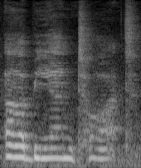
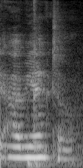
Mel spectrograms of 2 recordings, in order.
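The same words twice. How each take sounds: First: "a bien taught" slowly, word by word as written; spelling pronunciation. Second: "a bientôt" as one French phrase; French pronunciation. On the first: Showing how the French looks, slow spelling pronunciation. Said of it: "It looks like". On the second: Quoting a favorite French phrase, French pronunciation. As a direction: say "a bientôt" the French way, run together. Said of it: "when they say "a bientôt". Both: Shown as a demonstration.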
